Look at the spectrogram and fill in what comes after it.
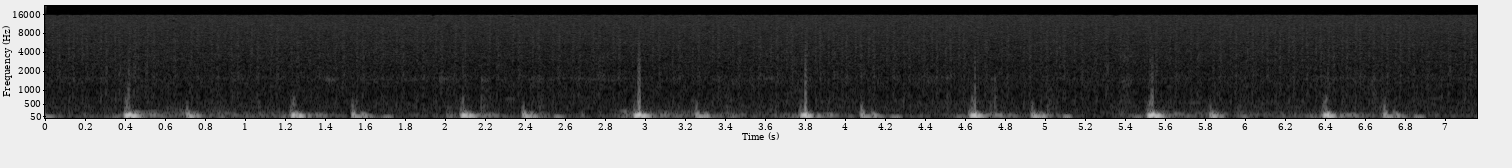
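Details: Steady paired lub-dub heartbeats at about 70 beats a minute, evenly spaced with no extra sounds; normal heart sounds at complete rest.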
